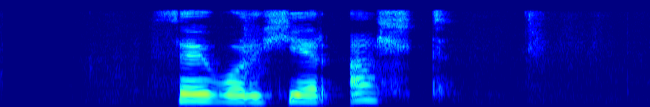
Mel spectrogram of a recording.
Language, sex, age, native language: Icelandic, female, 8, Icelandic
